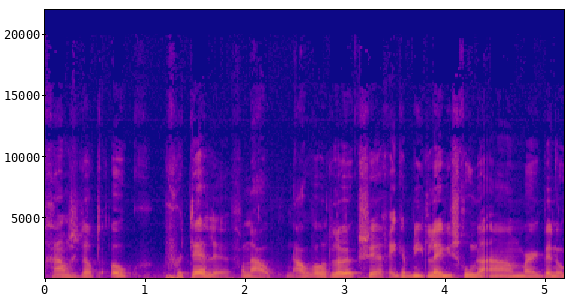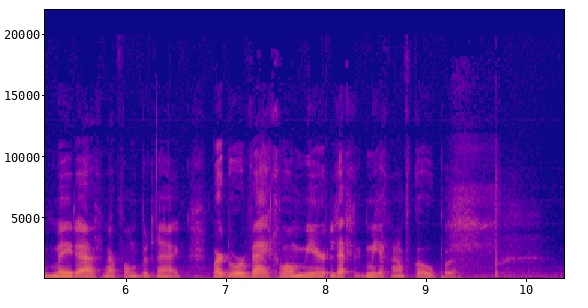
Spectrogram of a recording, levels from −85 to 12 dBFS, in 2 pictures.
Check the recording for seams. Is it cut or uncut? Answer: uncut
